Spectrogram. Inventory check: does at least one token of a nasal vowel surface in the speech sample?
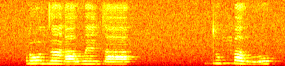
yes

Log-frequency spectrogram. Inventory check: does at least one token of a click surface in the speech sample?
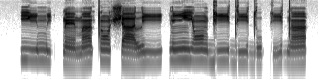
no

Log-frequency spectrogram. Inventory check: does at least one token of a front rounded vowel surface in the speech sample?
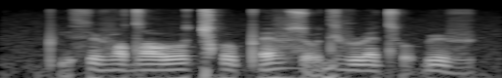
yes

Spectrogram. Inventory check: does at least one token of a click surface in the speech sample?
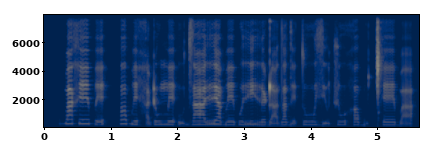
yes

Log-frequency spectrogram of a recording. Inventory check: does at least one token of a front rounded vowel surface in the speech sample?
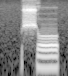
no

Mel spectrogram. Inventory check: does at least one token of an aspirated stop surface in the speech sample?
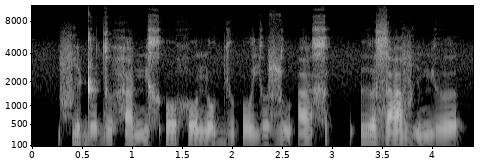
no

